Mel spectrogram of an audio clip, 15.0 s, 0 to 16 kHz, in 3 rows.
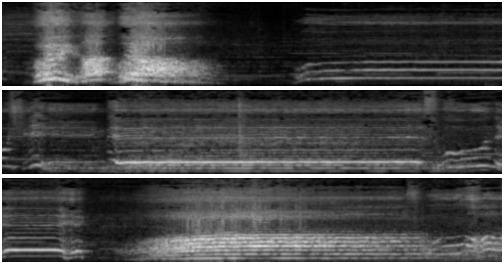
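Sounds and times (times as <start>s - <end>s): unaccompanied singing held notes: 5.2s - 15.0s.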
